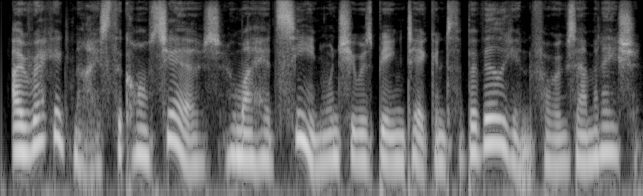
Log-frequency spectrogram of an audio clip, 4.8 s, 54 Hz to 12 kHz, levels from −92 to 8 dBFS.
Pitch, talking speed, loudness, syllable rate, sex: 165 Hz, 225 wpm, -19 LUFS, 6.5 syllables/s, female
